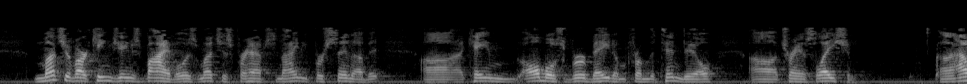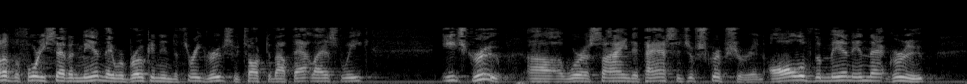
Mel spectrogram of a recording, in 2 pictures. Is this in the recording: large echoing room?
yes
